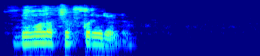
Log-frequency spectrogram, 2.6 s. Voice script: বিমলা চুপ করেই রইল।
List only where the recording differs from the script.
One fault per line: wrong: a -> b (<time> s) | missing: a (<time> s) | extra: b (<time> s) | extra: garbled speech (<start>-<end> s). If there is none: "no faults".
no faults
